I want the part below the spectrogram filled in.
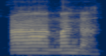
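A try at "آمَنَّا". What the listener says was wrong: Nanya panjang Bapak. Coba ulangi lagi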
